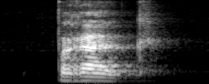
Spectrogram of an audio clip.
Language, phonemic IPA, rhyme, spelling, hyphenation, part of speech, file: Dutch, /prœy̯k/, -œy̯k, pruik, pruik, noun, Nl-pruik.ogg
- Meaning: wig, peruke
